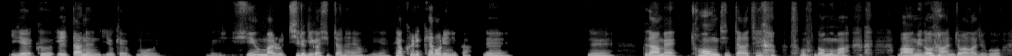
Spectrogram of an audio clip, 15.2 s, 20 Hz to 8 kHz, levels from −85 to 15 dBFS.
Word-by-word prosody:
이게 130 0 +1
그 120 -3 -1
일단은 205 - +2
이렇게 110 0 -7 0.2
뭐 90 -5 -9 0.8
뭐지 95 +6 -19
쉬운 235 +3 0
말로 135 - +3
지르기가 155 -2 +1
쉽잖아요 120 - -6
이게. 85 -3 -11
그냥 170 0 +1
클릭해 240 0 0
버리니까. 100 - 0 0.2
네. 105 -4 -3 1.2
네. 100 -4 -5 0.5
그다음에 190 -3 +5 0.2
정 220 - +5
진짜 155 -3 -1
제가 130 -3 -3 0.6
너무 185 +5 +2
막 130 - -1 0.7
마음이 175 +5 +2
너무 160 -2 +5
안 140 -5 +1
좋아가지고 125 -4 -3
140 Hz, 235 characters per minute, -21 LUFS, 110-185 Hz, 1.2 s, 그다음에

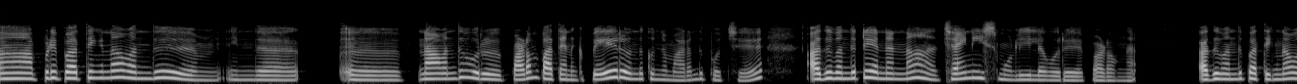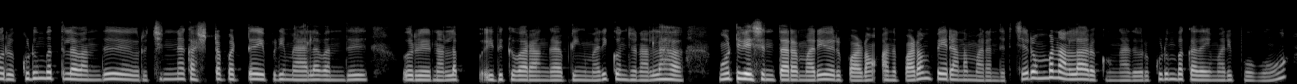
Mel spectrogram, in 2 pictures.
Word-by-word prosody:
ஆ - - +4 0.3
அப்பிடி 290 +5 +1
பாத்தீங்கன்னா, 295 +3 +2 0.2
வந்து 275 +2 0 0.8
இந்த 210 0 -7 0.9
அ - - +1 0.7
நான் 255 0 +5
வந்து 265 +5 -3
ஒரு 255 -3 +3 0.3
படம் 285 +8 +2
பாத்தேன். 240 -2 +3
எனக்கு 210 -1 -10
பேரு 295 +8 +4
வந்து 250 -1 -4
கொஞ்சம் 220 -4 -7
மறந்து 200 +7 -7
போச்சு. 195 -3 -10 0.7
அது 250 +2 +5
வந்துட்டு 280 +3 +1
என்னான்னா, 260 0 -1 0.4
சைனீஸ் 280 +4 +1
மொழில 215 -1 -4
ஒரு 190 0 -4 0.2
படங்க. 180 -1 -7 0.8
அது 225 +3 +4
வந்து 245 +2 -2
பாத்தீங்கன்னா, 240 -1 +1
ஒரு 235 - 0
குடும்பத்தில 275 -2 +1
வந்து, 215 +3 -2 0.3
ஒரு 205 0 -7
சின்ன 245 +1 -3
கஷ்டப்பட்டு 240 +1 -2
எப்பிடி 230 +2 -5
மேல 210 +1 0
வந்து 205 +1 -4 0.5
ஒரு 210 -1 +1 0.2
நல்லப் 215 +2 -2 0.3
இதுக்கு 220 0 -3
வராங்க 200 -1 -1
அப்பிடிங்கறமாரி, 195 +3 -5
கொஞ்சம் 210 -3 -3
நல்லா 220 +4 0 0.6
மோட்டிவேஷன் 245 -3 +6
தரமாரி 205 +1 +3
ஒரு 210 -2 -5
படம். 185 +2 0
அந்த 200 -1 -5
படம் 255 +6 +2
பேரு 240 -3 +3
ஆனா 210 -1 -6
மறந்துருச்சு. 185 +6 -6
ரொம்ப 290 +2 +2
நல்லாருக்குங்க. 220 -7 +2
அது 190 - -5
ஒரு 195 - -10
குடும்ப 245 -1 -1
கதைமாரி 200 -1 -1
போகும். 185 - -7
225 Hz, 135 wpm, -24 LUFS, 205-255 Hz, 0.9 s, மோட்டிவேஷன்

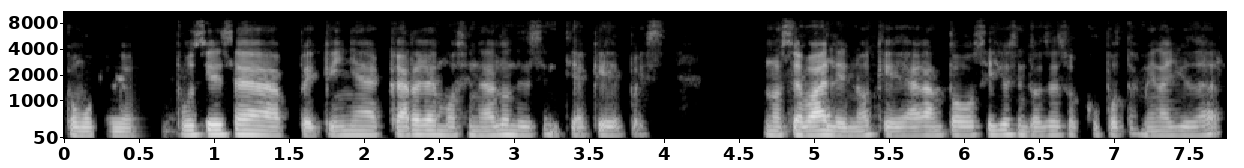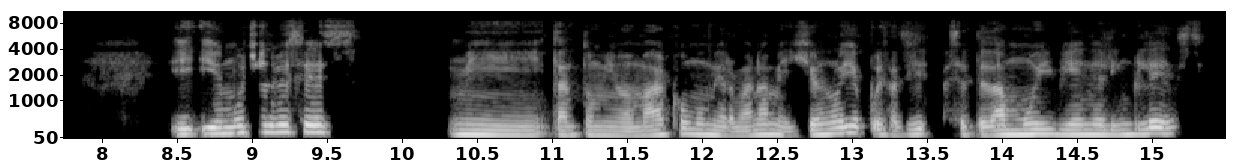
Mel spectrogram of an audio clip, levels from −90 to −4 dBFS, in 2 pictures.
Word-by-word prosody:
como 110 0 +1
que - - -32
yo 105 0 -3 0.2
puse 125 +2 +4
esa 125 -3 +5
pequeña 115 +2 -2
carga 125 +2 +3
emocional 115 -1 -2
donde 120 -3 0
sentía - - -8
que, - - -3
pues, - - -15 0.6
no 115 -1 -2
se 115 - +2
vale, 115 -1 +6
¿no?, 115 +3 -3
que 110 -4 -2
hagan 115 +1 -1
todos 115 0 -2
ellos, 130 +1 -1
entonces 115 0 -4
ocupo 110 0 -7
también 115 -6 -8
ayudar, 110 +1 -4 0.7
y 140 +2 +2
y - - +3
muchas 180 +3 +1
veces 185 -1 +1 0.6
mi 125 -3 +1
tanto 115 +1 -3
mi 115 -1 -3
mamá 110 +3 -1
como 140 0 -2
mi 125 - +2
hermana 110 +4 -1
me 125 -4 0
dijeron: 130 +6 0
"Oye, 165 +3 +2
pues, 135 -6 -5
así 130 +5 -3
se - - -7
te 110 - -3
da 125 +2 +2
muy 135 +2 +4
bien 130 0 +2
el 125 -1 +1
inglés, 150 +5 0
120 Hz, 180 wpm, -24 LUFS, 115-130 Hz, 0.7 s, vale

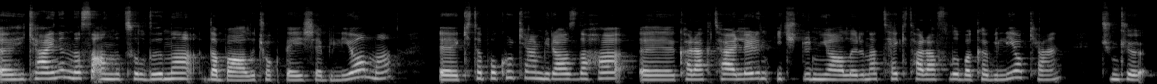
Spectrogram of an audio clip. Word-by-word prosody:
eee, 230 0 +4
hikâyenin 270 +6 +3
nasıl 280 0 +2
anlatıldığına 250 +1 +1
da 220 -1 +4
bağlı 195 0 +5
çok 215 +1 -8
değişebiliyor 205 +5 -1
ama, 310 -3 -1 0.5
eee, 210 0 +4
kitap 275 +7 -4
okurken 290 -1 -2
biraz 250 0 +1
daha, 275 +2 +1 0.2
eee, 215 0 0
karakterlerin 240 +3 +2
iç 255 0 -8
dünyalarına 230 0 -1
tek 255 0 -5
taraflı 235 0 0
bakabiliyorken 225 +3 -4 0.4
çünkü, 230 -1 -2
245 Hz, 115 wpm, -24 LUFS, 220-265 Hz, 0.5 s, bağlı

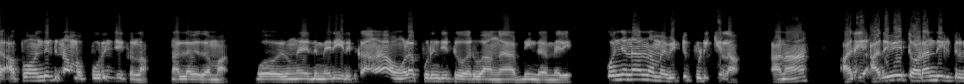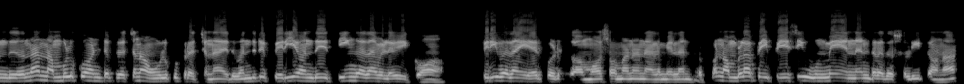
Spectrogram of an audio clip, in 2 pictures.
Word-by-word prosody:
அப்ப - - -7
வந்துட்டு 195 +2 0
நம்ம 165 -4 +1 0.2
புரிஞ்சிக்கலாம் 150 -6 -1 0.2
நல்ல 125 +1 +1
விதமா. 110 -1 0 0.4
ஓ, - - +2 0.2
இவங்க 125 +1 +1
இதுமேரி 130 +2 +1
இருக்காங்க, 130 - 0
அவங்களா 140 +4 +2
புரிஞ்சிட்டு 150 -2 0
வருவாங்க 120 -1 0
அப்டின்ற 115 0 -1
மாரி. 110 0 +1 0.4
கொஞ்ச 215 +2 +2
நாள் 225 -1 +2
நம்ம 180 -4 +1
விட்டு 155 0 -1
புடிக்கலாம். 155 - 0 0.4
ஆனா, 125 +2 +1 0.5
அது - - +2 0.2
அதுவே 400 +5 +3
தொடர்ந்துகிட்டு 180 0 +1
இருந்ததுன்னா, 155 +4 +1
நம்மளுக்கும் 180 +2 0
வன்ட்டு 170 0 -2
பிரச்சன 175 +3 -1
அவங்களுக்கும் 150 +2 -2
பிரச்சன. 125 +2 0
இது 125 - -3
வந்துட்டு 155 +5 0
பெரிய 165 +4 +3
வந்து 160 0 +2 0.2
தீங்க 175 +1 +2
தான் 150 - +1
விளைவிக்கும். 125 -5 0 0.5
பிரிவ 175 +3 +3
தான் 150 -3 +3
ஏற்படுத்தும் 130 -4 -2
மோசமான 130 0 -1
நெலமைலன்றப்போ 120 +3 -2
நம்மளா 170 +3 +2
போய் 165 -3 +1
பேசி 160 +3 +2
உண்மைய 160 -1 +2
என்னன்றத 140 -3 +1
சொல்லிட்டோனா, 125 -3 -2
145 Hz, 150 wpm, -23 LUFS, 125-165 Hz, 0.5 s, அதுவே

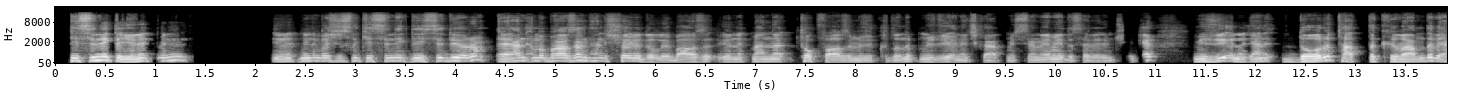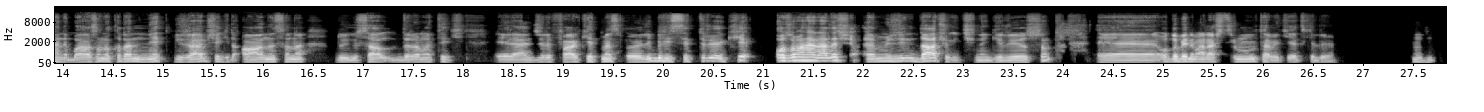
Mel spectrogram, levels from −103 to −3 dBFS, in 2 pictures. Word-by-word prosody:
Kesinlikle 165 +3 +7
yönetmenin 160 +9 +1 0.8
yönetmenin 140 +3 -3
başarısını 145 +1 -3
kesinlikle 145 +1 -2
hissediyorum. 160 +8 +2
Eee, 130 - +1
hani, 160 +4 +2
ama 160 -2 -1
bazen, 155 +3 +3
hani, 155 -1 -6
şöyle, 150 -2 -1
de - - -2
oluyor, 100 -4 -2
bazı 110 +4 -1
yönetmenler 120 +2 -4
çok - - -1
fazla 90 -2 -1
müzik 85 0 -6
kullanıp 95 +11 -5
müziği 110 0 -3
öne 90 -3 -5
çıkartmış. - - -8
Sinemayı 105 +4 -3
da - - -6
severim 80 -1 -8
çünkü. 190 - -5 0.4
Müziği 125 +6 +3
öne 130 -6 0
yani 130 +1 -2 0.3
doğru 140 +9 +8
tatta, 130 -8 -1
kıvamda 130 +6 +2
ve, 145 - +2
hani, 105 -4 -4
bazen 105 +6 -1
o 125 - -3
kadar 130 -1 0
net 130 +2 -4
güzel 115 +2 0
bir - - -11
şekilde 120 -2 -7
anı 110 +4 0
sana 115 0 -4 0.3
duygusal, 100 0 -3
dramatik, 105 +4 -5 0.3
eğlenceli 100 +1 -3
fark 110 +2 0
etmez. 130 +1 -2
Öyle 105 +6 -1
bir 150 - +4
hissettiriyor 135 +3 -3
ki 190 +5 -2 0.2
o 170 - +7
zaman 175 +1 +7
herhâlde 175 0 +7
şı 175 - -6
eee, 130 - +3
müziğin 140 +1 -3
daha 140 +3 +8
çok 155 - -8
içine 90 +1 -8
giriyorsun. 90 +2 -3 0.5
Eee, 95 -1 -1
o 125 0 -3
da 135 - +4
benim 130 -1 +4
araştırmamı 120 +2 -2
tabii 85 - -3
ki 95 +4 -9
etkiliyor. 70 -8 -8 0.8
Hı - - -4
hı. - - -11
130 Hz, 155 wpm, -22 LUFS, 105-145 Hz, 0.8 s, doğru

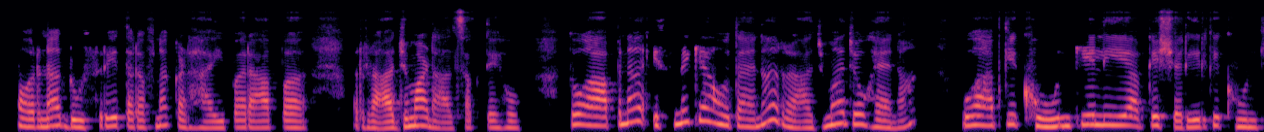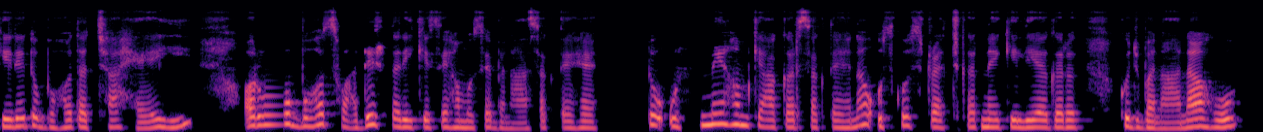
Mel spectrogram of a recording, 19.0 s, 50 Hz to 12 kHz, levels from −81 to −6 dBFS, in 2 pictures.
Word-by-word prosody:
और 190 -2 +3
ना 210 +4 +4
दूसरी 190 +1 +1
तरफ 180 -1 -1
ना, 220 - 0
कढ़ाई 165 -2 -2
पर 175 0 +1
आप 170 +1 -1
अ, 175 - +4 0.5
राजमा 165 +8 +4
डाल 155 -5 -3
सकते 175 - -5
हो। 170 -1 -4 0.4
तो 255 0 +4
आप 220 +1 +4
ना 310 +5 +3
इसमें 255 +6 +1
क्या 345 -2 +3
होता 230 -8 +2
है 190 - 0
ना, 265 - +1
राजमा 180 +8 +1
जो 255 -1 +3
है 175 -2 +1
ना, 175 +8 -4 0.4
वो 225 - +4
आपके 230 +2 0
खून 205 +1 +4
के 245 0 +3
लिए, 235 -1 +4
आपके 220 +1 +2
शरीर 180 +1 +1
के 220 - +1
खून 185 -1 0
के 195 - +3
लिए 200 +1 +3
तो 215 - 0
बहुत 180 +2 -3
अच्छा 185 +1 -2
है 155 - -4
ही, 190 - -1 0.4
और 225 - +5
वो 245 +3 +2
बहुत 255 +5 +1
स्वादिष्ट 220 +6 0
तरीके 180 -1 0
से 180 +1 -4
हम 175 -1 -1
उसे 170 +2 -4
बना 150 -3 -9
सकते 170 0 -7
हैं। 165 -1 -2 0.4
तो 240 - +4
उसमें 235 +6 +2
हम 250 -2 +3
क्या 185 -1 -1
कर 180 - +1
सकते 175 0 -3
हैं 170 0 -2
ना, 235 +7 +1
उसको 205 +3 -2
स्ट्रेच 185 -1 -3
करने 185 0 0
के 180 - +2
लिए 180 +1 +3
अगर 180 0 +2 0.3
कुछ 200 -3 +1
बनाना 160 +3 +2
हो, 190 +4 +1
185 Hz, 220 wpm, -33 LUFS, 175-225 Hz, 0.5 s, और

